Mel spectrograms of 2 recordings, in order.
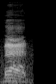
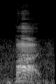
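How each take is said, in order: First: The vowel is a flat, front 'a' sound. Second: The vowel is a broad, open 'ah' sound. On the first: The speaker calls it wrong. "not bad" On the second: The speaker calls it right. "they pronounce their A's like that"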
